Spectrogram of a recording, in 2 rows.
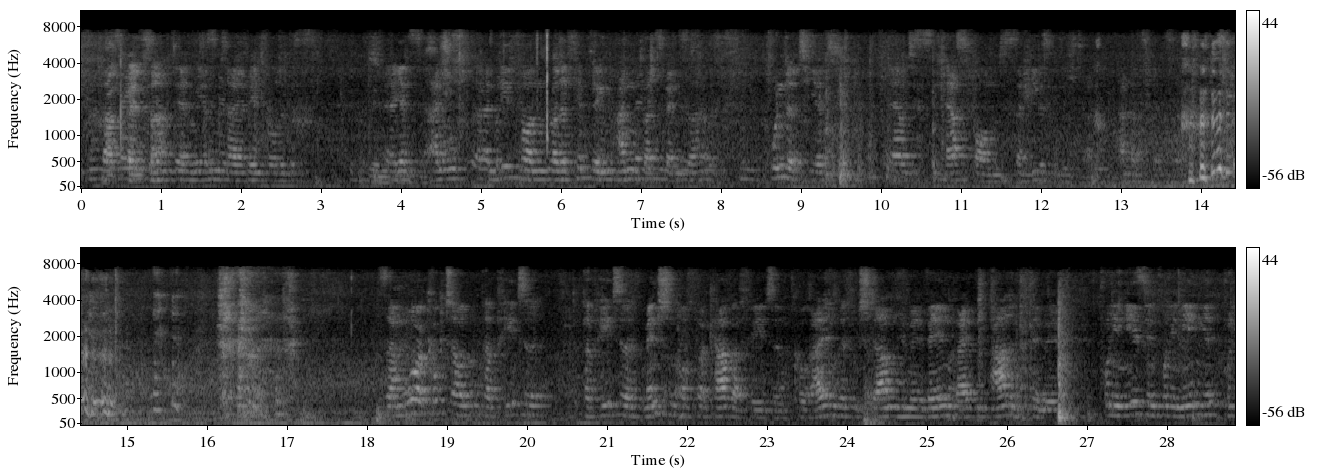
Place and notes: Der Kanal, Weisestr. 59. Auschschnitt aus dem 4. Synergeitischen Symposium
The fourth synergeitic symposium this year held at DER KANAL. Here we can present, alas, but one of the plentiful literary fruit: Niklas is reading out a letter from Rudyard Kipling to Bud Spencer, taken from the abundant correspondence of these two modern heros.
Berlin, Germany, 22 August 2010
